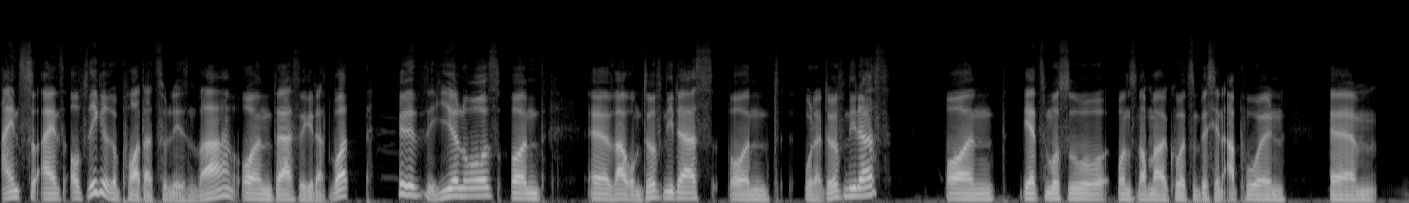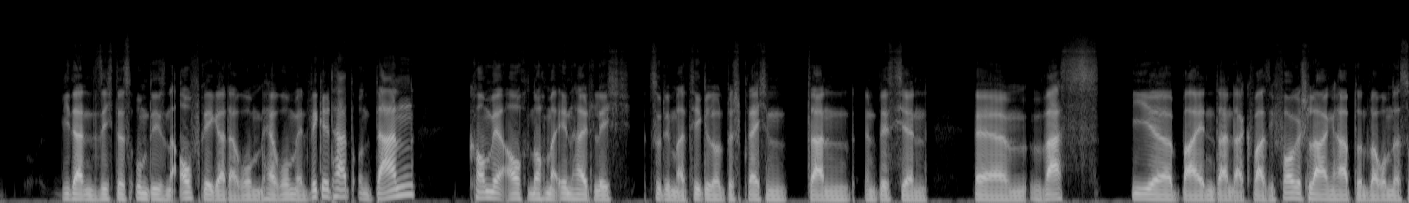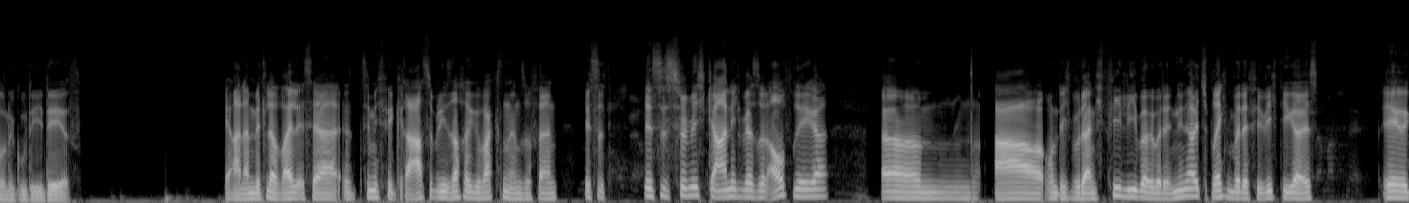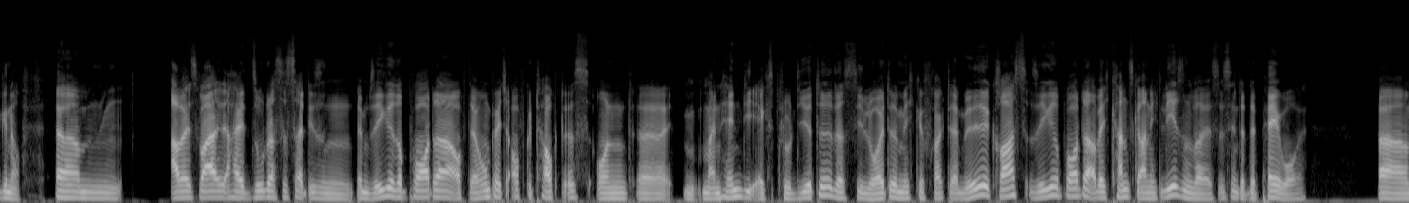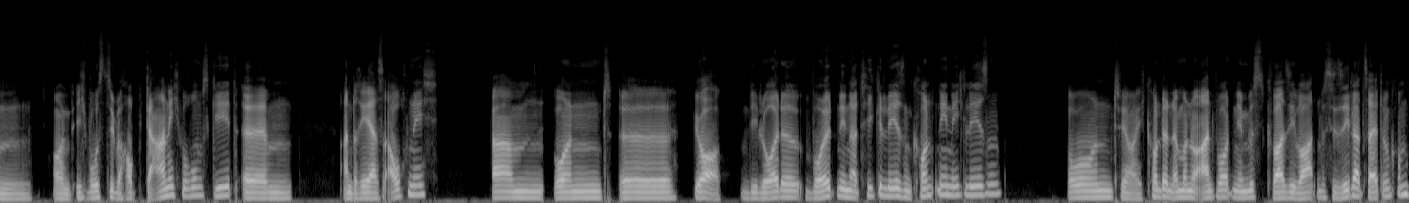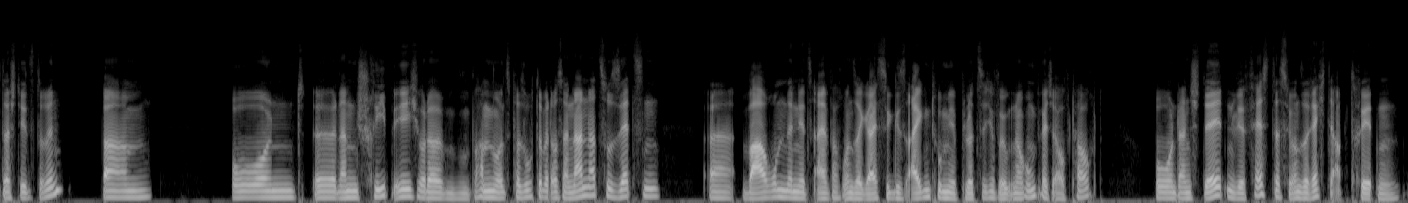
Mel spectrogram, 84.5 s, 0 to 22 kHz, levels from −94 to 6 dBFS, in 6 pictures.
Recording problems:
muffled; slightly; fading above 2.5 kHz

